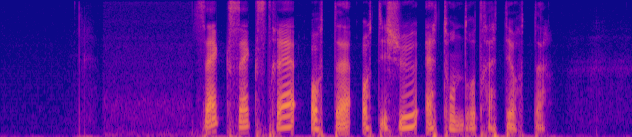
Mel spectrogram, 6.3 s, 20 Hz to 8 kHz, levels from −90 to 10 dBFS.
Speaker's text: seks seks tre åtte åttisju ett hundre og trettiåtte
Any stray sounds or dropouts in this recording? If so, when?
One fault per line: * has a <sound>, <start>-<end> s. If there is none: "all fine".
all fine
